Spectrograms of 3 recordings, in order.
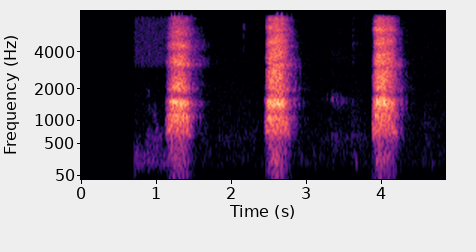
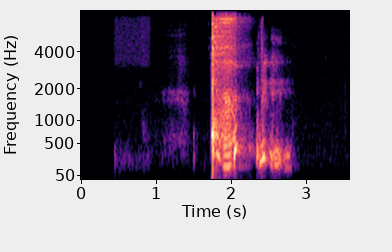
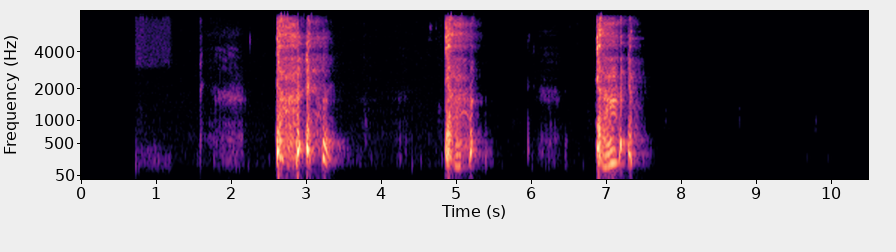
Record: {
  "exhalation_length": "4.9 s",
  "exhalation_amplitude": 28774,
  "exhalation_signal_mean_std_ratio": 0.34,
  "cough_length": "3.6 s",
  "cough_amplitude": 32768,
  "cough_signal_mean_std_ratio": 0.3,
  "three_cough_length": "10.5 s",
  "three_cough_amplitude": 32768,
  "three_cough_signal_mean_std_ratio": 0.24,
  "survey_phase": "beta (2021-08-13 to 2022-03-07)",
  "age": "45-64",
  "gender": "Female",
  "wearing_mask": "No",
  "symptom_cough_any": true,
  "symptom_fatigue": true,
  "symptom_change_to_sense_of_smell_or_taste": true,
  "symptom_loss_of_taste": true,
  "symptom_other": true,
  "symptom_onset": "7 days",
  "smoker_status": "Never smoked",
  "respiratory_condition_asthma": false,
  "respiratory_condition_other": false,
  "recruitment_source": "Test and Trace",
  "submission_delay": "2 days",
  "covid_test_method": "RT-qPCR",
  "covid_ct_value": 26.8,
  "covid_ct_gene": "ORF1ab gene"
}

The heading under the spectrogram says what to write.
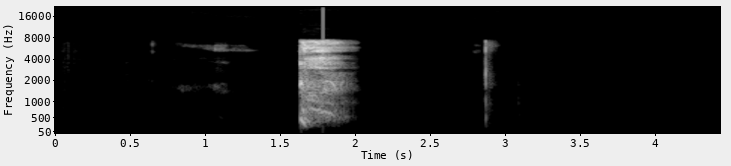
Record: {
  "cough_length": "4.4 s",
  "cough_amplitude": 27139,
  "cough_signal_mean_std_ratio": 0.19,
  "survey_phase": "beta (2021-08-13 to 2022-03-07)",
  "age": "45-64",
  "gender": "Female",
  "wearing_mask": "No",
  "symptom_new_continuous_cough": true,
  "symptom_runny_or_blocked_nose": true,
  "symptom_fatigue": true,
  "symptom_headache": true,
  "symptom_change_to_sense_of_smell_or_taste": true,
  "symptom_loss_of_taste": true,
  "symptom_onset": "3 days",
  "smoker_status": "Never smoked",
  "respiratory_condition_asthma": false,
  "respiratory_condition_other": false,
  "recruitment_source": "Test and Trace",
  "submission_delay": "2 days",
  "covid_test_result": "Positive",
  "covid_test_method": "RT-qPCR"
}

